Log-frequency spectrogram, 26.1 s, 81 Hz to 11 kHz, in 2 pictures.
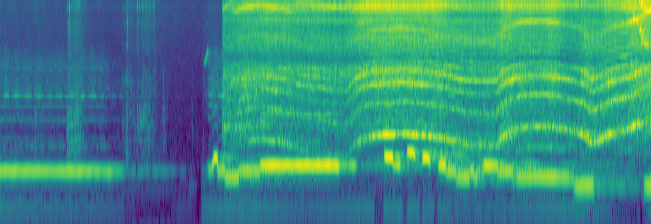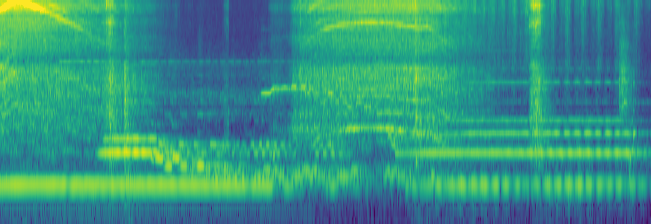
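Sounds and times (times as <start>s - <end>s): power tool whining: 0.0s - 3.2s, 4.2s - 26.0s
soft background music: 15.1s - 26.0s.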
